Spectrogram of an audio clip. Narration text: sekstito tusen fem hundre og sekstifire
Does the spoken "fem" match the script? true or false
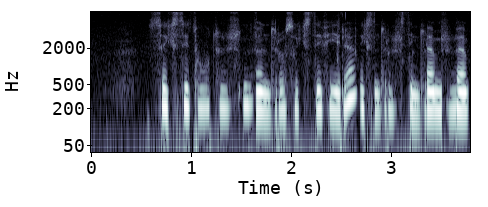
false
